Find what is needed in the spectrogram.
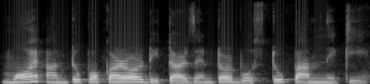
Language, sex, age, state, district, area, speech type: Assamese, female, 30-45, Assam, Biswanath, rural, read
